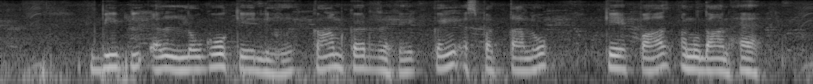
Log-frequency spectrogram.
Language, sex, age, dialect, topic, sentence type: Hindi, male, 36-40, Hindustani Malvi Khadi Boli, banking, statement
